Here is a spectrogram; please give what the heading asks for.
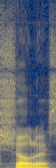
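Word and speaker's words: Shuler: never and I remember I used to say scholar it's not scholar it's Scher s h u l e r King he's very funny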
